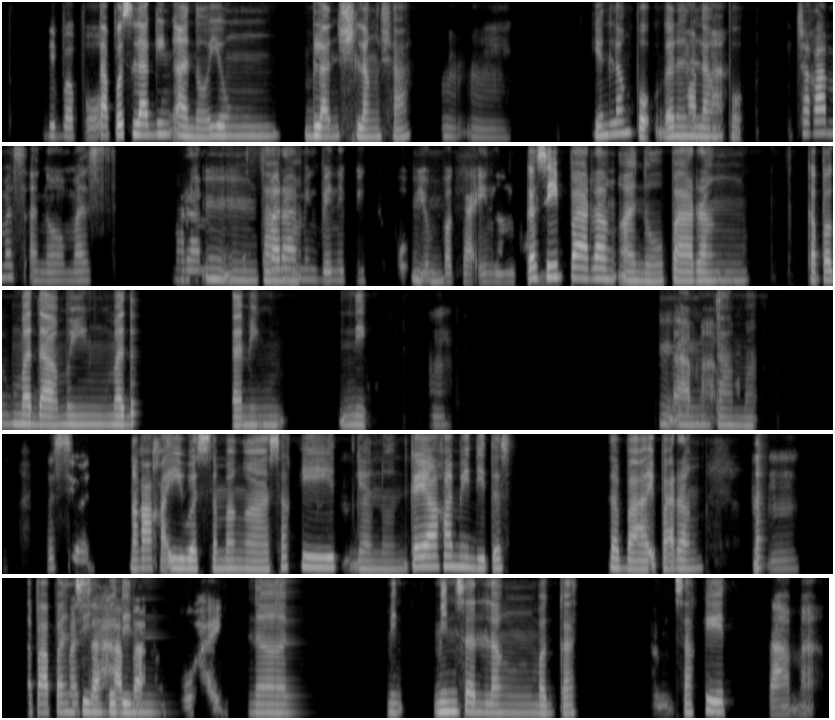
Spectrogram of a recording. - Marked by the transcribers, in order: static; tapping; other background noise; distorted speech
- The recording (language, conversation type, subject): Filipino, unstructured, Paano mo isinasama ang masusustansiyang pagkain sa iyong pang-araw-araw na pagkain?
